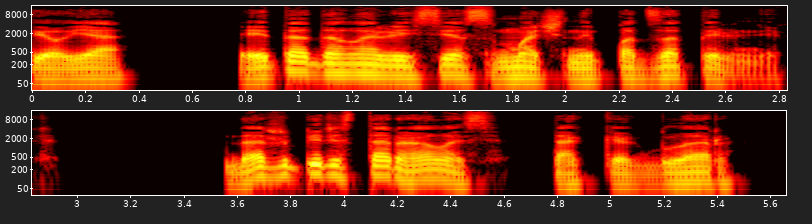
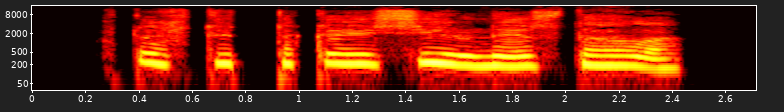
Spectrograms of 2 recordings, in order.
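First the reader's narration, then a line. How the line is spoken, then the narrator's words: Hoarse wheeze. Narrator (Russian): прохрипела лисица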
